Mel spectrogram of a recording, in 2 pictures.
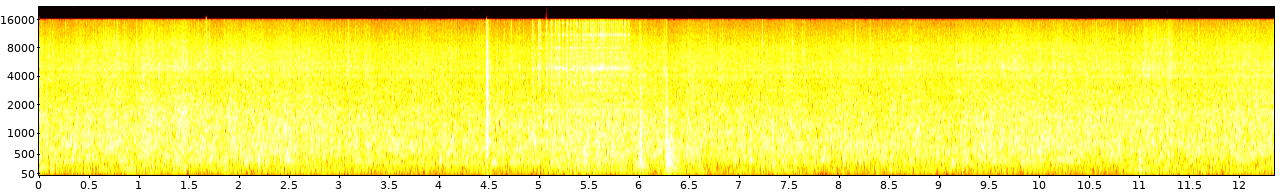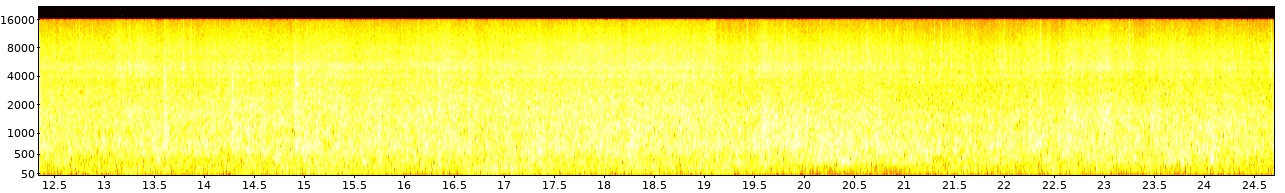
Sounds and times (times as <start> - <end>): Ocean: 0.0 - 24.7
Sailboat, sailing ship: 0.0 - 24.7.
